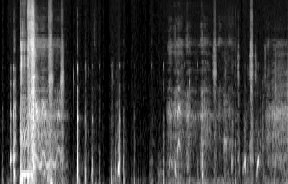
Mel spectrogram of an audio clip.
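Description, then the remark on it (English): A puppy in its pen yelps and whines loudly at first, followed by scattered sniffs, snorts and short squeaks, then a stretch of restless panting with high little whimpers. “From the puppy pen.”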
